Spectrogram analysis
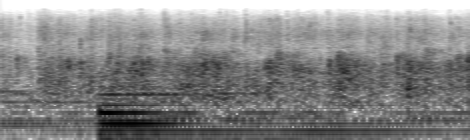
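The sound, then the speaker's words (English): A church audience applauds people who have just prayed for the first time. The clapping forms a steady, even wash, and a sustained low musical tone enters partway through. “Can we give these new people a round of applause,”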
